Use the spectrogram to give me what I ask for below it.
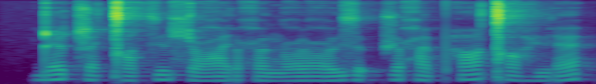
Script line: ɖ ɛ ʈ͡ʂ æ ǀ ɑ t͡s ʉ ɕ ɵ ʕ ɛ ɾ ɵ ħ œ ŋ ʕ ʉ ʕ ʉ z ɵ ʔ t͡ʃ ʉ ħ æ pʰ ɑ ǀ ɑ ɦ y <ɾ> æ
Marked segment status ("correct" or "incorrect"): correct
